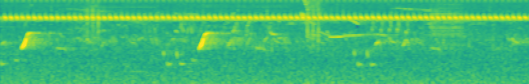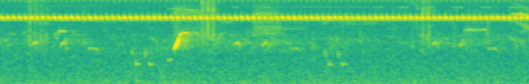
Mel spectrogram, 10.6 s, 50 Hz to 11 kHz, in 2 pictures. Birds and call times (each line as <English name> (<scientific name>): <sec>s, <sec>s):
Slate-colored Boubou (Laniarius funebris): 0.3s
White Helmetshrike (Prionops plumatus): 7.4s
